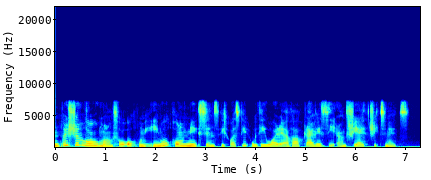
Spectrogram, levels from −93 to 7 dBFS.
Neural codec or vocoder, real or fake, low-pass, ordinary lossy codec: autoencoder, 22.05 kHz, a latent of 192 numbers a frame, VITS, trained on many speakers; fake; 7.2 kHz; none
